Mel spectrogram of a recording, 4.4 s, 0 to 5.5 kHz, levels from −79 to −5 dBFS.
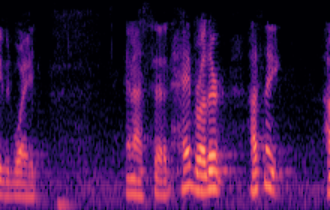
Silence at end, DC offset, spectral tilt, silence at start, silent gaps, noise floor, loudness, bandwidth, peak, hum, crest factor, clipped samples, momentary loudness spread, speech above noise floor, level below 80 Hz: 0 s; under 0.1%; -10 dB/octave; 0 s; none; -52 dBFS; -28 LUFS; 5.4 kHz; -10 dBFS; none; 20 dB; under 0.1%; 17 LU; 25 dB; -56 dBFS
